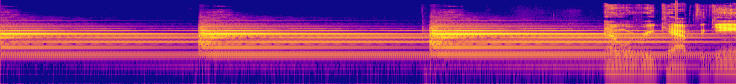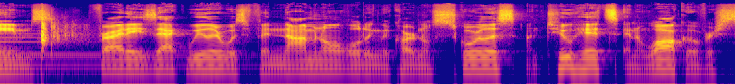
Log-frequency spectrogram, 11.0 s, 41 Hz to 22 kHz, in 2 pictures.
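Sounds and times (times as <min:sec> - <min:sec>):
large resonant bell struck: 0:00.0 - 0:08.5
speech: 0:04.9 - 0:11.0.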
